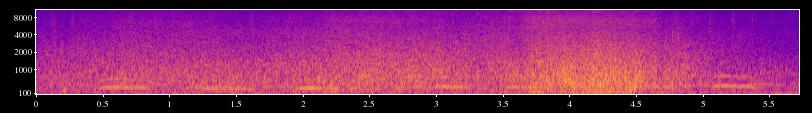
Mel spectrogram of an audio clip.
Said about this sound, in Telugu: దూరంగా సముద్రం మించి వస్తున్న గాలి విచిత్ర ధ్వనులను చేస్తోంది రాత్రి సభకి నేపథ్య సంగీతంలా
